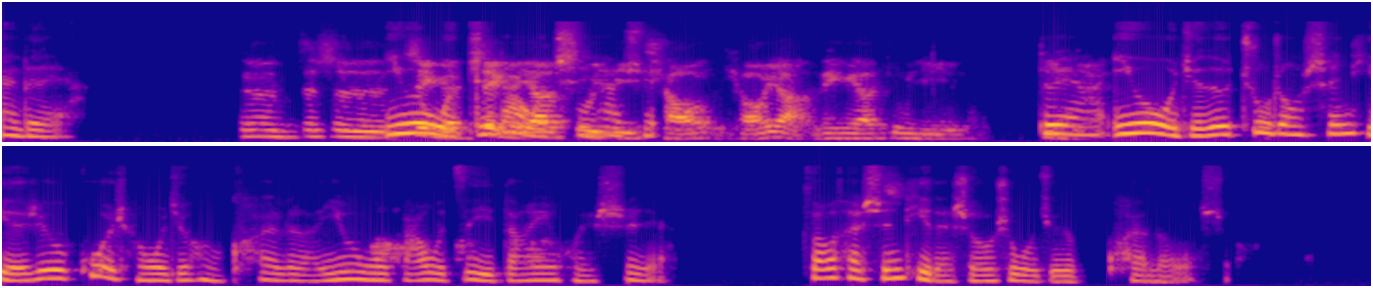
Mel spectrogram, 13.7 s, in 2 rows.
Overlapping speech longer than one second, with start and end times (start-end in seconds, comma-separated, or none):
1.9-3.3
